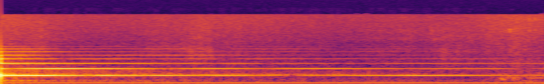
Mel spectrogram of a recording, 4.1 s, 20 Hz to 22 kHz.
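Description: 1936 Steinway Model M grand piano: a single mid-range note struck once as the sound begins, then left to ring, fading slowly and still sounding at the end.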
